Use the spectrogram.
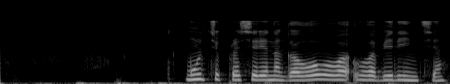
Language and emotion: Russian, neutral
